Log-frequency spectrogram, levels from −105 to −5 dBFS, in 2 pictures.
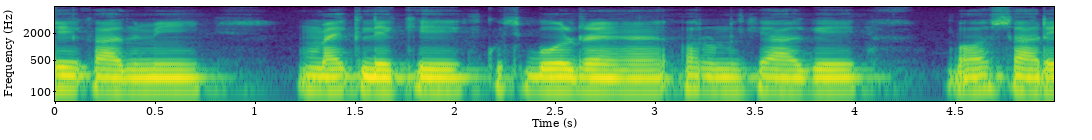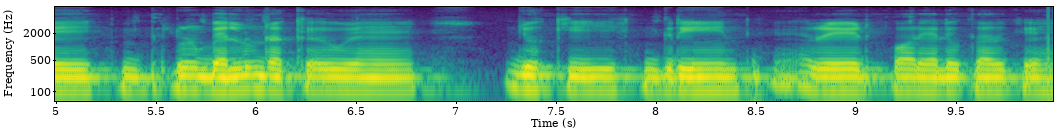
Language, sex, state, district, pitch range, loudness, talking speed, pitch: Hindi, male, Jharkhand, Ranchi, 105-110 Hz, -16 LUFS, 150 wpm, 105 Hz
